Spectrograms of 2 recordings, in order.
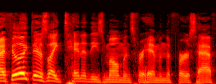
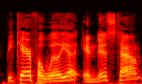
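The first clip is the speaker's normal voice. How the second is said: raised pitch with a questioning lift; 6 semitones higher than usual. Acted. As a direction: pose it as a high, incredulous question. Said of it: "Question mark".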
